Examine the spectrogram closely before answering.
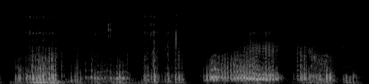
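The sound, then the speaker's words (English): Loud purring of a female cat named Kat rumbles in several long breathy phases, separated by brief pauses, with no talking over it. “Because if Kat is purring, Kat is a happy, happy girl.”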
